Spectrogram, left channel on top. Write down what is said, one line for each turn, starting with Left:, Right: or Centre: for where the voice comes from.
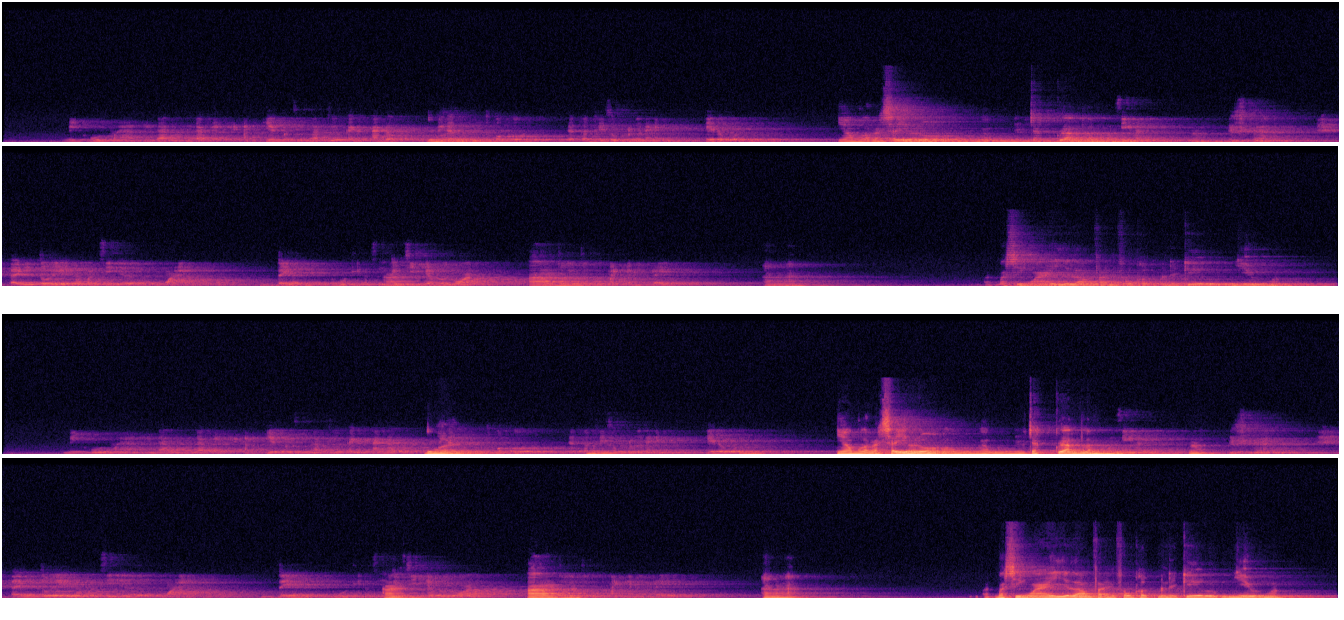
Left: bị gút mà thành ra là người ta phải ăn kiêng nữa chứ làm gì có cách nào khác đâu
Right: đúng
Left: mới cả
Right: rồi,
Left: là uống thuốc thôi mới cả tập
Right: đúng
Left: thể
Right: rồi.
Left: dục nữa này hết rồi
Right: Ừ. như ông là bác sĩ
Left: chứ
Right: rồi đúng
Left: ừ,
Right: không ông, ông
Left: ừ,
Right: chắc rành
Left: đúng rồi
Right: lắm
Left: tôi làm bác sĩ mà
Right: à
Left: <laughs> tại vì tôi làm bác sĩ ờ, ngoại nên là đấy là gút thì nó sẽ
Right: à
Left: điều trị theo nội khoa
Right: à,
Left: nên là tôi tôi không mạnh cái mảng đấy
Right: à. Bác, bác sĩ ngoại vậy là ông phải phẫu thuật này, này kia rồi cũng nhiều đúng không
